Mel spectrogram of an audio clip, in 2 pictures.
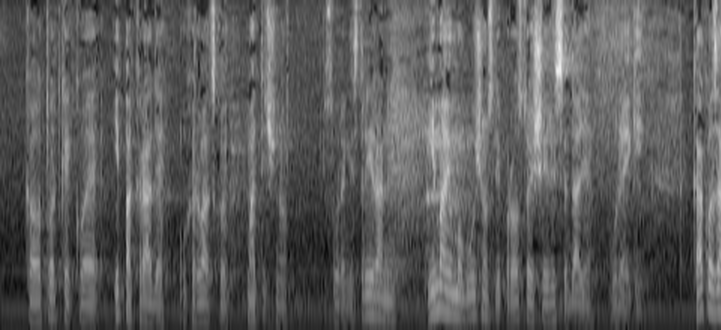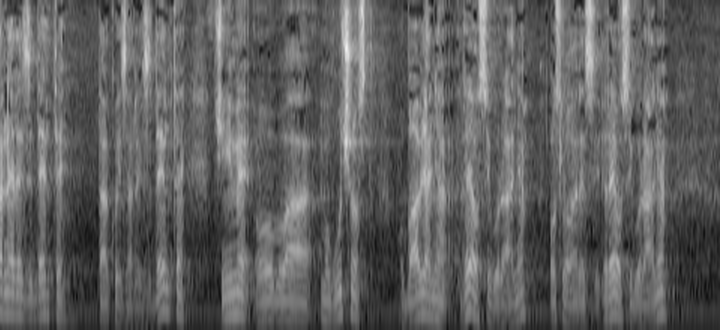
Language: Croatian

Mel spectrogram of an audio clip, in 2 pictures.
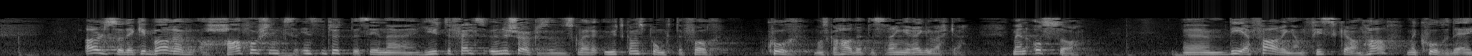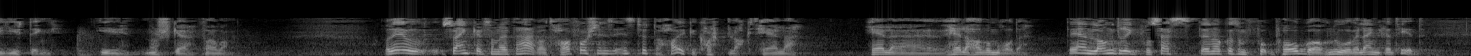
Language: Norwegian Nynorsk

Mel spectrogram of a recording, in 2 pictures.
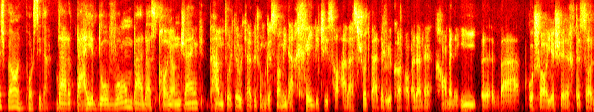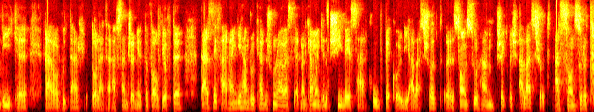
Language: Persian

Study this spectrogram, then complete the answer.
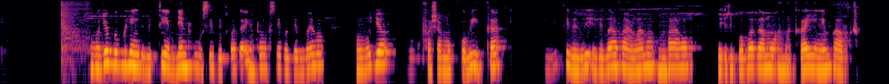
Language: Kinyarwanda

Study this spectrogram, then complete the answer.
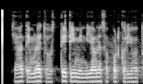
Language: Gujarati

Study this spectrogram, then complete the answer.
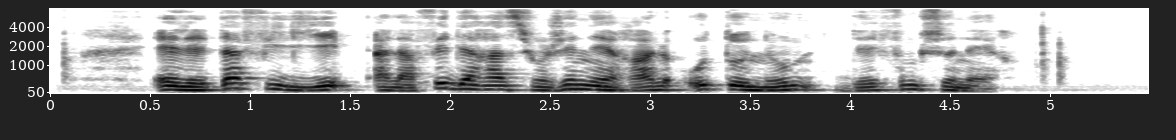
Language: French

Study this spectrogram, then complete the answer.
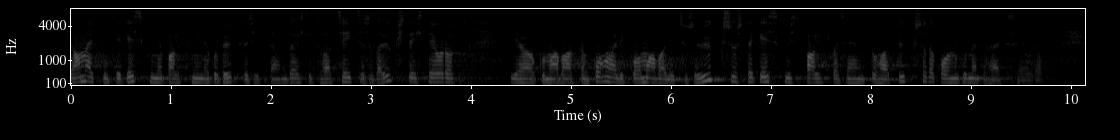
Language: Estonian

